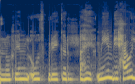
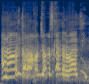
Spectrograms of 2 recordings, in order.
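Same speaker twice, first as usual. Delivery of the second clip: frustrated repeat, pitched way up; exasperated shout; 11 semitones higher, faster than usual. Real, not acted. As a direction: yell it again because nobody believes you. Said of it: "ومش بتصدقوني".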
